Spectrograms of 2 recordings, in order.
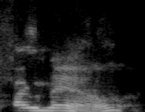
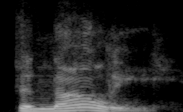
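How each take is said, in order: First: The word ends with a 'now' sound. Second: The word ends with a 'lee' sound. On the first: The speaker calls it wrong. "So not fine now" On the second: The speaker calls it right. "The pronunciation is finale"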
